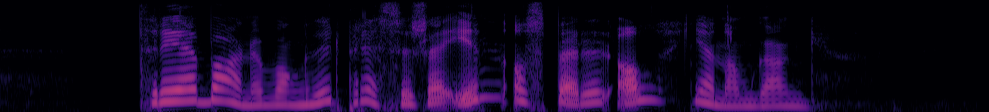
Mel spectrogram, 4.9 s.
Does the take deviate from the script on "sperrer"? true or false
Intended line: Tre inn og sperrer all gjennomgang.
false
